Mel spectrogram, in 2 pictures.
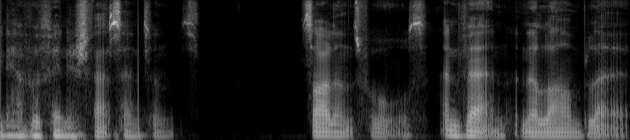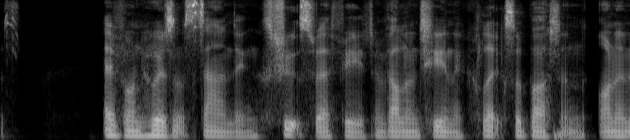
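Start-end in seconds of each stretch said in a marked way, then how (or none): none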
